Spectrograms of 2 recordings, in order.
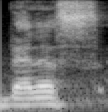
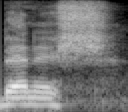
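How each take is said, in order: First: The name ends with an s sound. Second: The name ends with an sh sound. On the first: The speaker calls it wrong. "It looks like it should be Bennis" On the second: The speaker calls it right. "My family pronounces it Benish, like an H at the end"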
